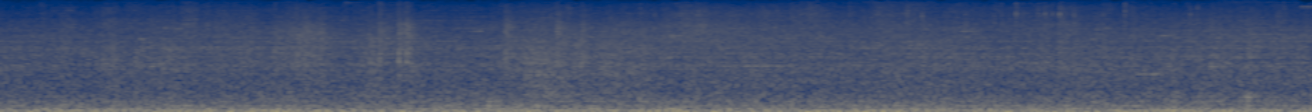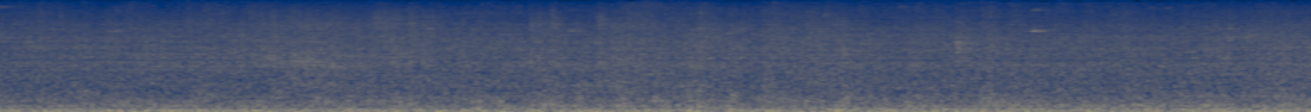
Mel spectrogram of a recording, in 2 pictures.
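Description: Freight train of covered grain hopper cars rolling past at a steady pace: a steady low rumble of steel wheels on the rails.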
